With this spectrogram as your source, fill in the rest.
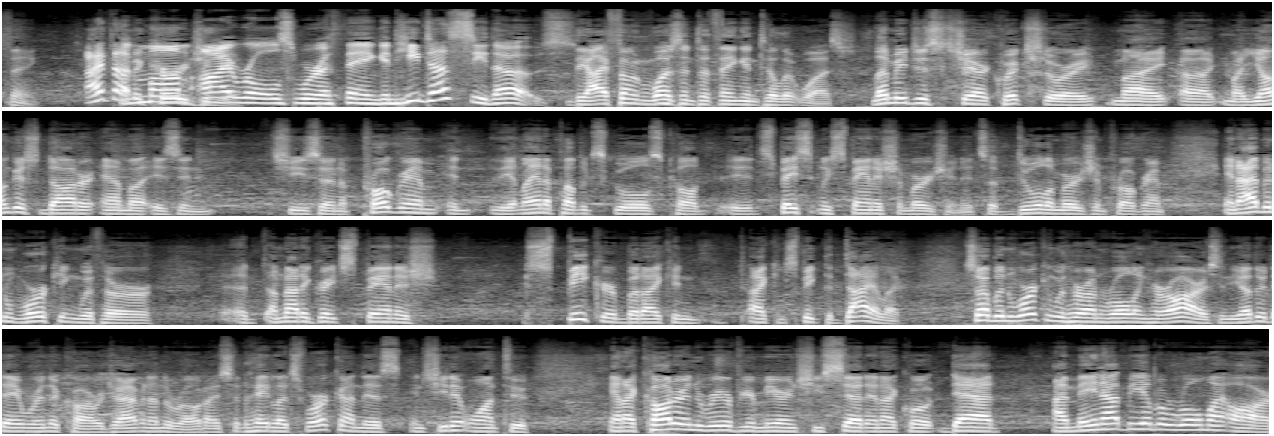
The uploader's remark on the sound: Live from SEC Media Days in Hoover.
